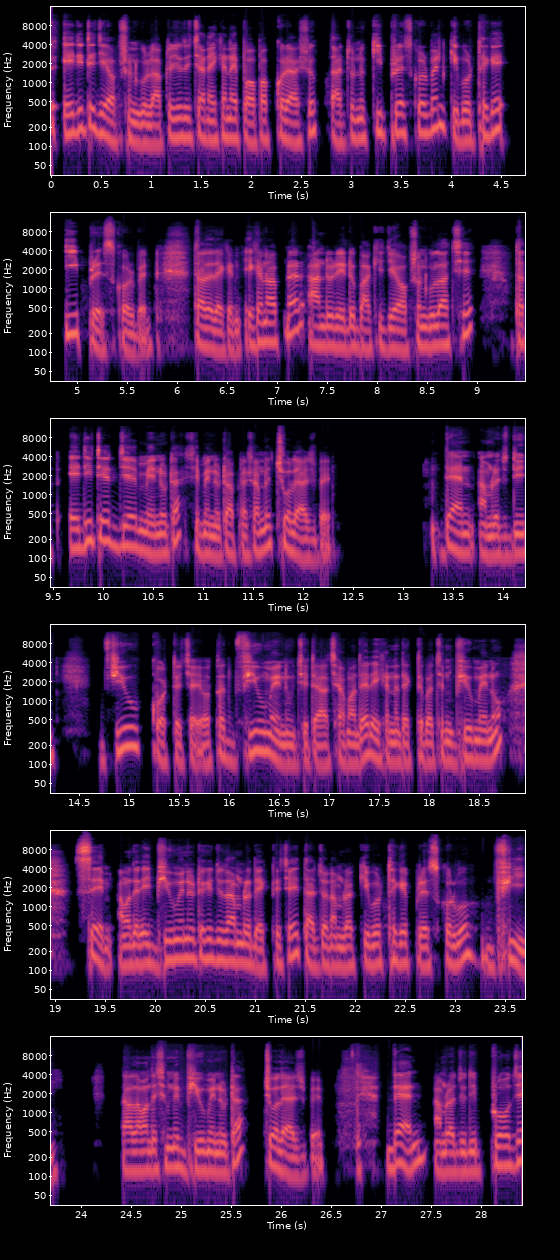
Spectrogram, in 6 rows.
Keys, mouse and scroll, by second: 2.5 click, 14.9 click, 18.1 click, 23.6 v, 26.7 click.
